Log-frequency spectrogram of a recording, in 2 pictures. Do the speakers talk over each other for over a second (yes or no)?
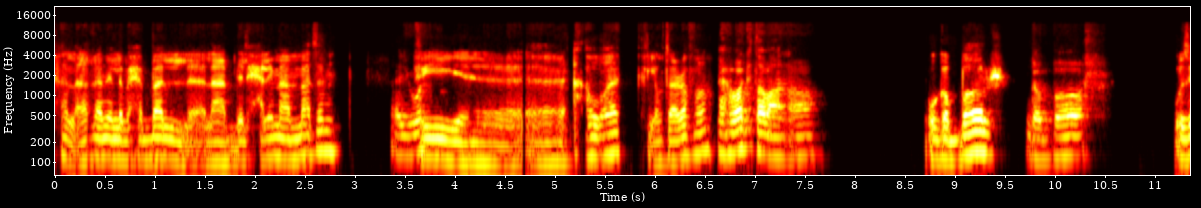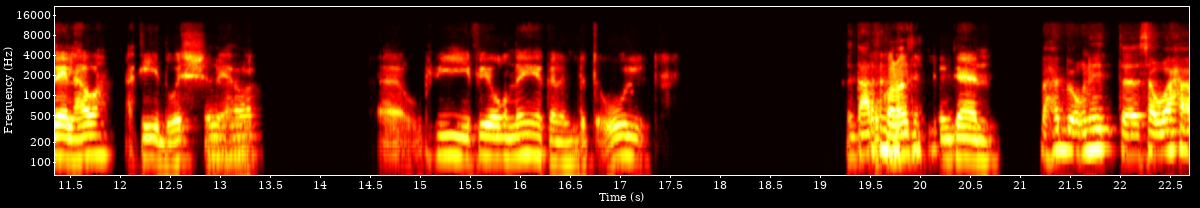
no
